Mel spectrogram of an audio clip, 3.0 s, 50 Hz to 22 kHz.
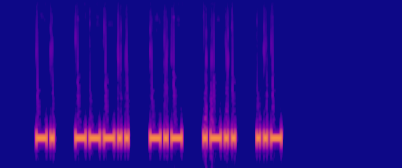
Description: Morse code, heard as a keyed tone, about 41 wpm, spaced as for 31 wpm, 700 Hz. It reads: N8KLU
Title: USA Call Signs - 5 Characters - 2x Character Spacing - 45wpm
